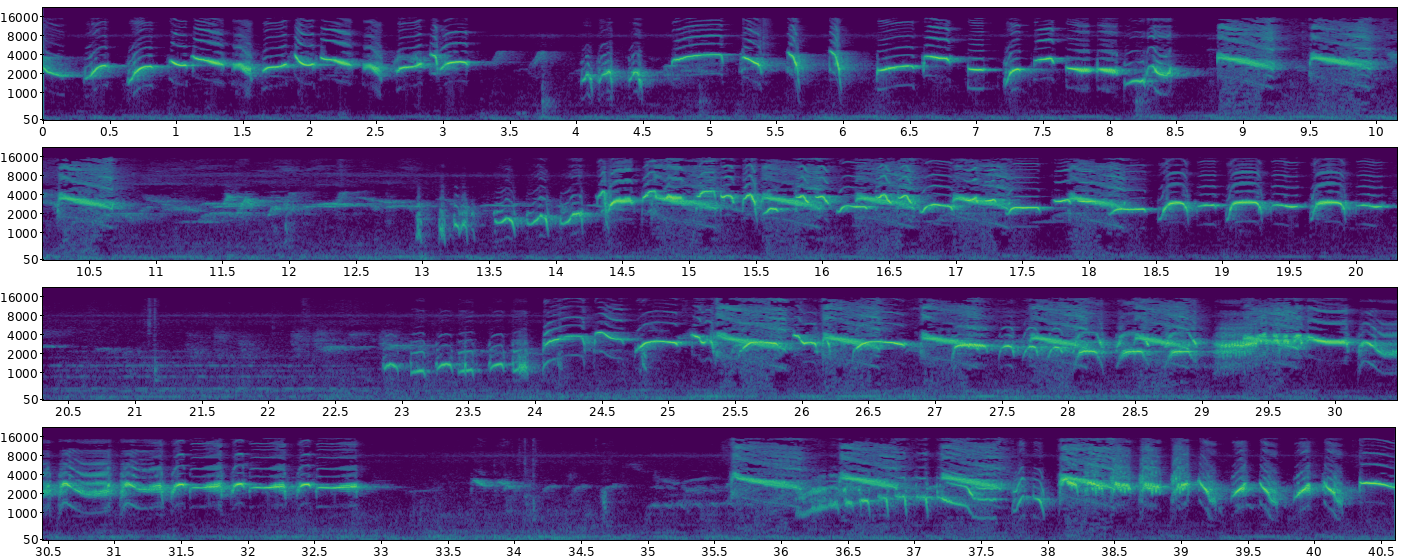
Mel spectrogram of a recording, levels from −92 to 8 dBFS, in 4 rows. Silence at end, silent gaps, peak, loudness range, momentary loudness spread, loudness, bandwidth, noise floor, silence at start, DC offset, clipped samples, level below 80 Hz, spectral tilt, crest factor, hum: 0 s; none; -4 dBFS; 13 LU; 15 LU; -15 LUFS; 15.5 kHz; -55 dBFS; 0 s; under 0.1%; under 0.1%; -64 dBFS; 3 dB/octave; 16 dB; none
